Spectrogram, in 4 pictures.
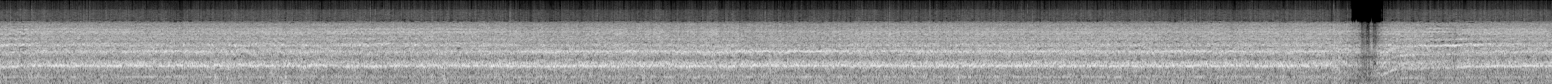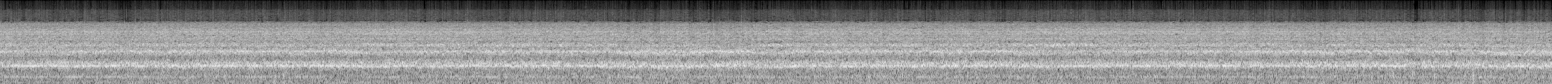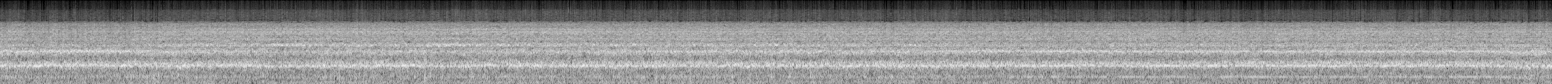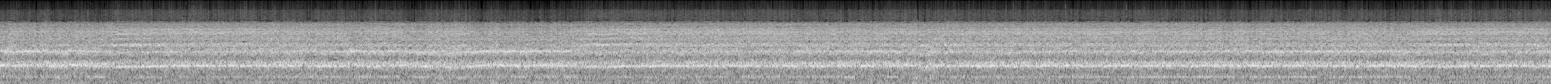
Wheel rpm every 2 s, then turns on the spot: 230, 230, 230, 230, 230, 230, 170, 210, 230, 230, 230, 230, 230, 230, 230, 220, 230, 230, 230, 230, 230, 230, 230, 220, 230, 230, 230, 230, 230, 230, 230.
none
